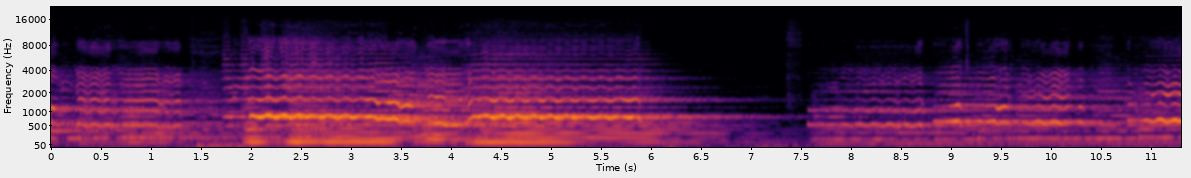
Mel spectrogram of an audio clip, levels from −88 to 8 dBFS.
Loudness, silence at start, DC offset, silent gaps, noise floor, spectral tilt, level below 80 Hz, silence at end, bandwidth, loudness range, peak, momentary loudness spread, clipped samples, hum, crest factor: -21 LUFS; 0 s; under 0.1%; none; -55 dBFS; -5 dB/octave; -56 dBFS; 0 s; 11 kHz; 13 LU; -6 dBFS; 20 LU; under 0.1%; none; 16 dB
